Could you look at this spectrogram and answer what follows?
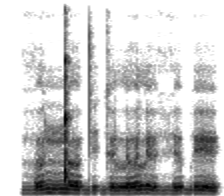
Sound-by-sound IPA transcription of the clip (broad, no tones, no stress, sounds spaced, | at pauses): ɦ ə ŋ͡ǃ ə d̪ i ɡ ɪ l ə l ɪ ɦ ɪ b e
